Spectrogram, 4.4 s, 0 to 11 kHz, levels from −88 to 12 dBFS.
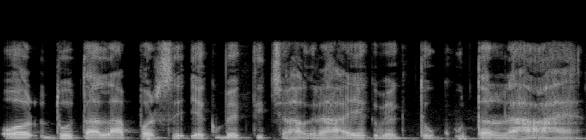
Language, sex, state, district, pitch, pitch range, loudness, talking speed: Hindi, male, Jharkhand, Palamu, 105 Hz, 100-110 Hz, -18 LUFS, 205 wpm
